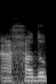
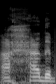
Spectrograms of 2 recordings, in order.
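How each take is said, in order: First: The final d is followed by an 'o' vowel. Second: The final d ends with a short light bounce. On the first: The speaker calls it wrong. "এখানে আহাদও বলবেন না" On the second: The speaker calls it right. "আহাদে বলতে হবে"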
